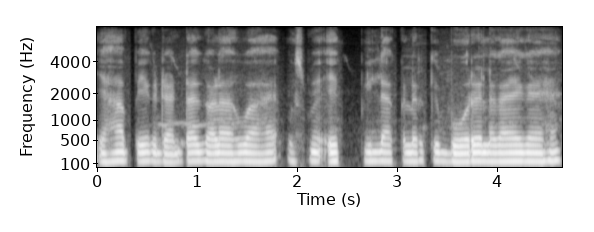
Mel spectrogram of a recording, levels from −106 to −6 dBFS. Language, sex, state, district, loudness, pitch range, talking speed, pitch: Hindi, male, Jharkhand, Palamu, -14 LUFS, 135-140 Hz, 205 wpm, 135 Hz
